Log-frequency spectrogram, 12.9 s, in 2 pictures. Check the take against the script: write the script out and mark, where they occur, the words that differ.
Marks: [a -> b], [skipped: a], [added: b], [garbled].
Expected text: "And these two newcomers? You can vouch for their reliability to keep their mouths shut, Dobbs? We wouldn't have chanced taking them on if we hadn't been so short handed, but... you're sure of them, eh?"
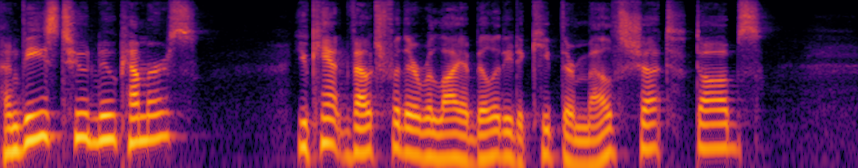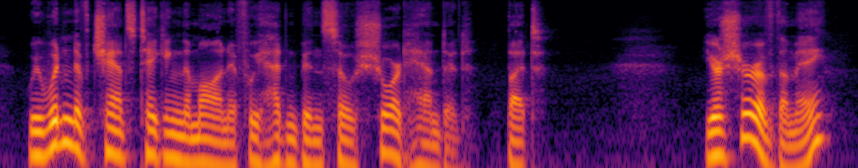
"And these two newcomers? You [can -> can't] vouch for their reliability to keep their mouths shut, Dobbs? We wouldn't have chanced taking them on if we hadn't been so short handed, but... you're sure of them, eh?"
